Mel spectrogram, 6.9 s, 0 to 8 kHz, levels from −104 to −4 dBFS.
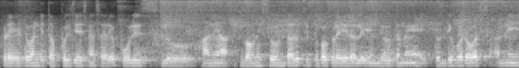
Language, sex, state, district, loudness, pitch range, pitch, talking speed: Telugu, male, Andhra Pradesh, Sri Satya Sai, -18 LUFS, 120-125 Hz, 120 Hz, 165 wpm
